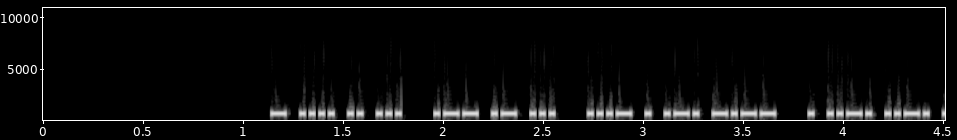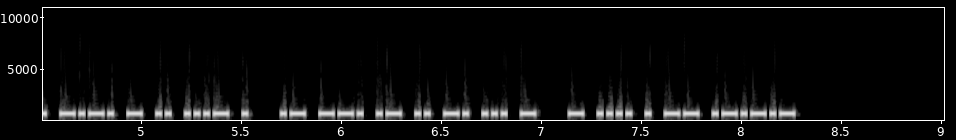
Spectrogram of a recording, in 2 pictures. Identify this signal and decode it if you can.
Morse code, heard as a keyed tone, about 52 wpm, 700 Hz. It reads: THIS WAS VERY EFFECTIVE AGAINST THEM.
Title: Sentences from Top 1000 Words - Review Part 6 - 50wpm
